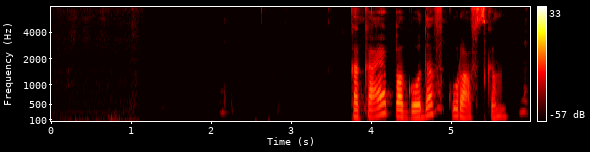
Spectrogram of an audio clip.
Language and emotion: Russian, neutral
